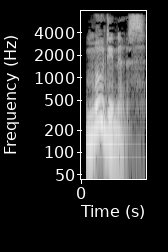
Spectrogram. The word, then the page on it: moodiness: British English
